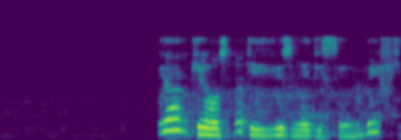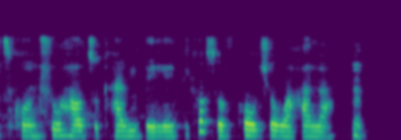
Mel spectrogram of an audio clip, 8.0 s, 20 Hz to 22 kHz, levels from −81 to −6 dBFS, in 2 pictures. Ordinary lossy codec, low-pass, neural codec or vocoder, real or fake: none; 7.2 kHz; codec, 44.1 kHz, 7.8 kbps, Pupu-Codec; fake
